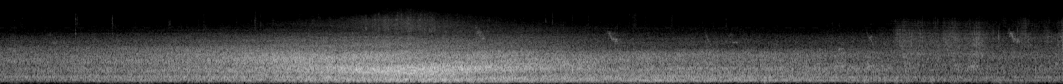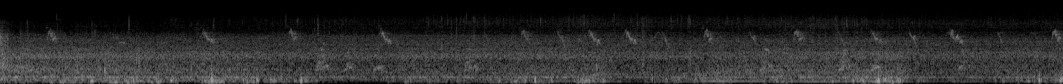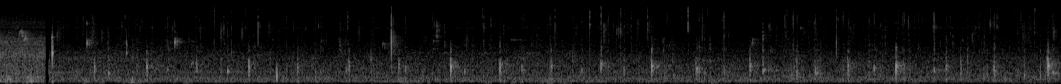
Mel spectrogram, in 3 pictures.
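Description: A vehicle passes on the wet street, its tyre and engine noise swelling to a loud peak about four seconds in and then fading slowly. Horses' hooves clop on the pavement in an irregular walking beat, plainest in the quieter second half.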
